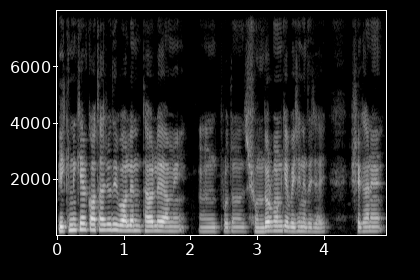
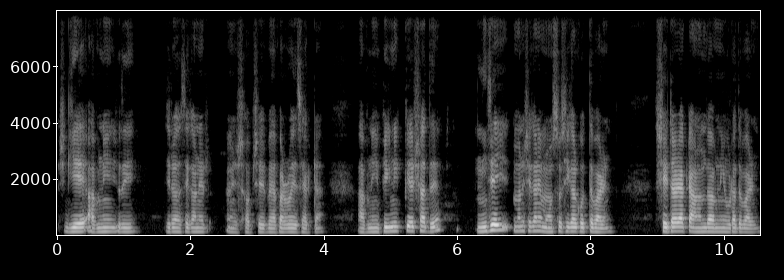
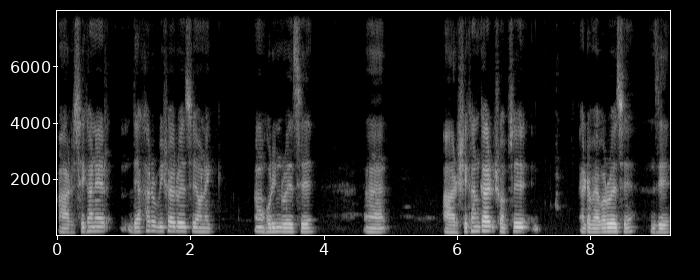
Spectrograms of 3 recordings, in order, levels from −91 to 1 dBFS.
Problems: none marked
